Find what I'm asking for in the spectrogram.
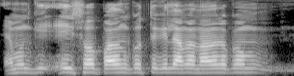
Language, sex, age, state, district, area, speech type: Bengali, male, 45-60, West Bengal, Uttar Dinajpur, urban, spontaneous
